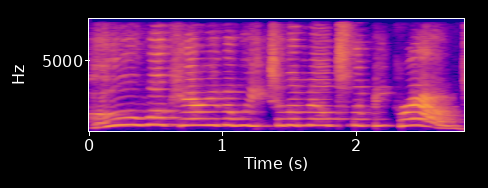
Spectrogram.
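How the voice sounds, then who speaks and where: A woman puts on a squeaky character voice. It sits at an extremely high pitch. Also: moderate pace. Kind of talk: bedtime story. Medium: read story.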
